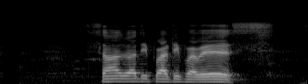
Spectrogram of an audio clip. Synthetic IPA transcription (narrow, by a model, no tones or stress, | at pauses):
samãzbaːd̪iːpaːɾʈipəʋeːs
